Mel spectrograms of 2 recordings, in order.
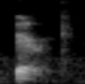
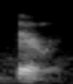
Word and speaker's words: Berwick: and people call it barrick burke berwick it's barrack that's the way you pronounce it if you're english because it's named after the bear and the wick tree barrack but that's a little that's a that's a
